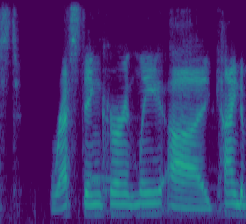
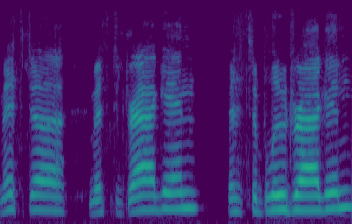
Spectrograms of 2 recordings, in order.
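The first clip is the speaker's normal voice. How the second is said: mild, high, drawn-out calling yell; 7 semitones higher than usual. In a scene, a character calls down to a dragon, yelling down a little. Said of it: "And Joju yells down a little bit".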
